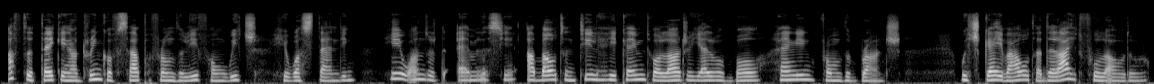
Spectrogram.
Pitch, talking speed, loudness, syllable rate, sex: 195 Hz, 185 wpm, -20 LUFS, 5.1 syllables/s, female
